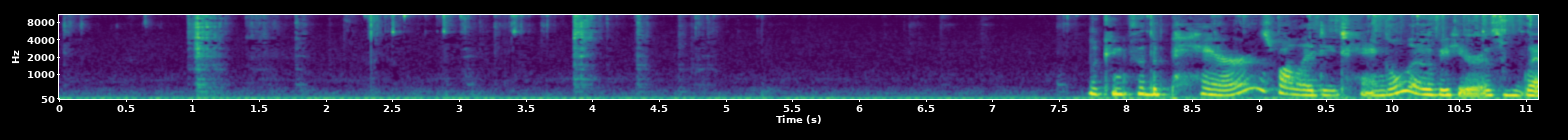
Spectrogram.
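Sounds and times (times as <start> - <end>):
jewelry clinking on marble: 0.0 - 5.4, 8.2 - 11.0
faint low hum: 0.0 - 11.0.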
